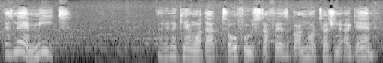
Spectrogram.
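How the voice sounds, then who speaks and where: Male actor as young Scottish Highlander, restless and hearty, highish lively voice, colloquial, noisy background. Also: normal speed. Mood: grumbling. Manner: colloquial, grumbling. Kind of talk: audio drama acting. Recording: audible background noise.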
